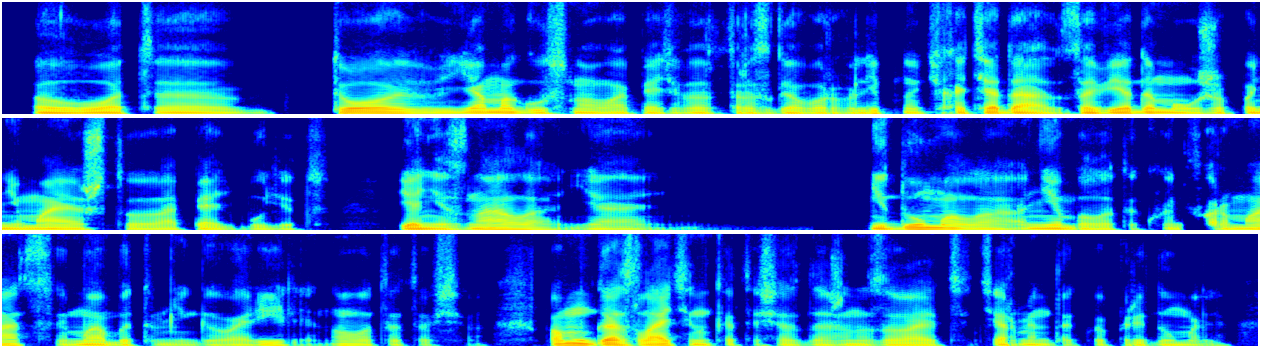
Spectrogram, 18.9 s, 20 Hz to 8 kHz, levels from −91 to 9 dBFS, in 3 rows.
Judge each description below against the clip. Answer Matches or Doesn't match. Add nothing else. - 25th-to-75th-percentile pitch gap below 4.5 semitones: Matches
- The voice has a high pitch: Doesn't match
